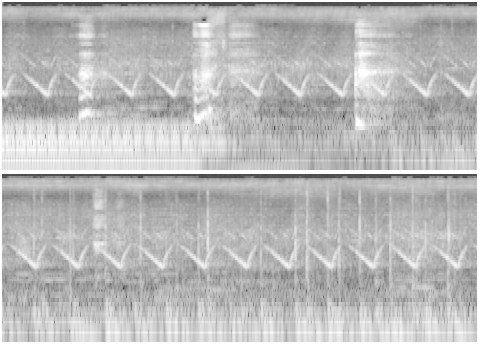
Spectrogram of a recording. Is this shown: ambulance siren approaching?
yes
